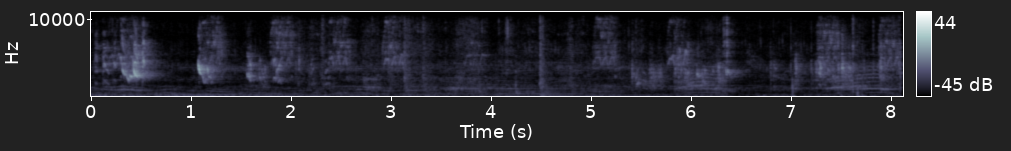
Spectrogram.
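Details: Budgerigars in yellow, green, white and sky blue, recorded 15 May 2023, chatter with quick, scratchy chirps and warbles over a rough, noisy background.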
